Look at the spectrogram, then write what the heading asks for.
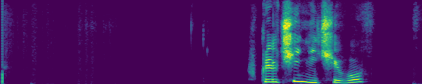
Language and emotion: Russian, neutral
